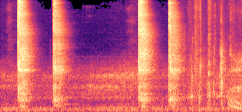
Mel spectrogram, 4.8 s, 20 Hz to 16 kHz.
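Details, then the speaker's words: Old GM starter from a 1990 Chevy Camaro small-block 350 (Vortec heads, Holley Sniper EFI), bench-tested off the engine: four short sharp clacks with quick spin-downs as the pinion gear throws out; normal starter engagement. "usually what happens is that gear is going to fly out engage the the flywheel on the engine and then it's just going to crank over"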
